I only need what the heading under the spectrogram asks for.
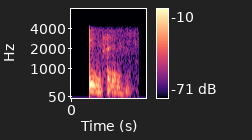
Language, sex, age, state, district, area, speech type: Punjabi, female, 45-60, Punjab, Mohali, rural, conversation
